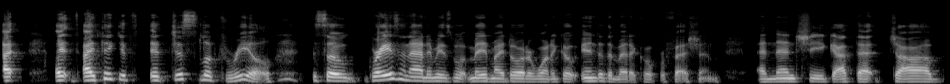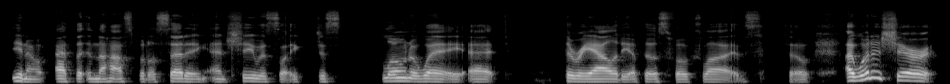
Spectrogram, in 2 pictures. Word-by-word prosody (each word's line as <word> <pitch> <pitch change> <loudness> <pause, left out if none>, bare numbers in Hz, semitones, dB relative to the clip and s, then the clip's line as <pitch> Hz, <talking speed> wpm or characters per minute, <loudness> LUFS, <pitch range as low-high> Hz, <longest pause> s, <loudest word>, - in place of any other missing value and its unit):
I 175 - +9 0.4
It's 185 -5 +4
I 190 +1 +10
think 250 +3 +1
it's 210 0 -2
it 190 -1 +1
just 235 0 0
looked 205 -8 0
real. 180 +9 0 0.4
So, 170 -3 +5
Grey's 215 +7 +7
Anatomy 170 -7 +2
is 150 0 -5
what 150 - -4
made 150 0 +2
my 140 -1 0
daughter 140 -2 0
wanna 130 0 -4
go - - -4
into 150 +1 +1
the 140 -3 -4
medical 115 0 -5
profession, - - -9 0.4
and 125 0 -3
then 140 0 +2
she 140 -1 -4
got 130 +1 -1
that 130 -2 -2
job, 130 -1 0 0.2
you 155 -2 0
know, 120 -2 -5
at 135 -1 0
the 135 - -3
in 135 - -3
the 125 - -1
hospital 130 -3 -5
setting, 130 -1 -1
and 125 -1 -7
she 150 +3 -4
was, 130 -2 -5
like, - - -7
just 130 0 -10 0.4
blown 155 0 +2
away 135 -3 0
at 125 -1 -3 0.7
the 140 - +2
reality 130 -2 +2
of - - -5
those 125 +1 -4
folks' 120 0 -6
lives. 120 -1 -6 0.2
So, - - -9 0.3
I 175 - +7
wanna 275 +11 +4
share 190 - +2
140 Hz, 175 wpm, -23 LUFS, 130-170 Hz, 0.7 s, I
